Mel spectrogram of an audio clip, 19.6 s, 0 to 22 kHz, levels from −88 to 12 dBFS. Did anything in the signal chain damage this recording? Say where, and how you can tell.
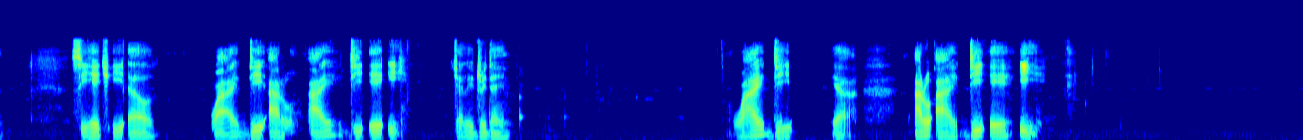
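No, nothing in the chain damaged this audio.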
